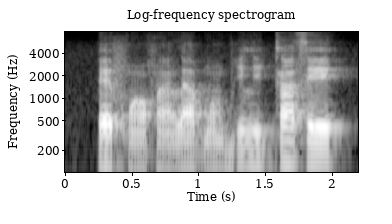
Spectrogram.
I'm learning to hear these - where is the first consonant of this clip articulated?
lips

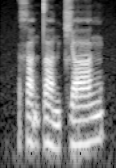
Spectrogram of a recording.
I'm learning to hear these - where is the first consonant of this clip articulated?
velum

